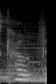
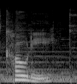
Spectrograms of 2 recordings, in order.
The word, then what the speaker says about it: Coté: Mrs. Coté, but that would be spelled differently, right? That's what I think, but... Or if you say your name is Coté, they'll spell it C-O-D-Y. C-O-D-Y.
